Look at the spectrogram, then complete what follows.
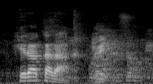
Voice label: "herakara", minamiyamagata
